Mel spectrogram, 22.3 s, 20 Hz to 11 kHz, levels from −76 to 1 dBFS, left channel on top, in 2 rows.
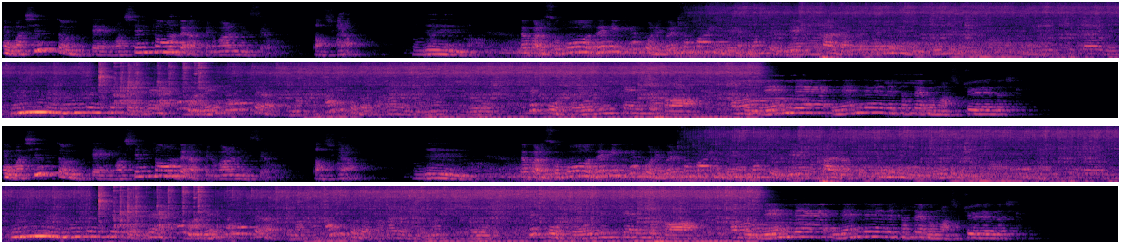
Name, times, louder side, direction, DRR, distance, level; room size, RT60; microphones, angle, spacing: voice 1, 0.0-2.7 3.1-3.5 4.2-4.7 5.2-10.1 11.2-16.0 16.4-18.1 18.4-21.3, equal, ahead, -3 dB, 0.6 m, -33 dB
sound 1, 4.0-12.6, right 1 dB, 75° right, 0.9 m, -42 dB
voice 2, 4.1-4.8 7.9-9.0 10.2-11.6 13.0-13.5 14.7-14.9 16.4-16.7 18.4-19.3 20.0-20.8, left 3 dB, 55° left, 7 dB, 0.3 m, -42 dB
sound 2, 6.7-18.7, right 1 dB, 30° right, 0.8 m, -34 dB
2.6 x 2.5 x 3.2 m, 0.73 s
head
